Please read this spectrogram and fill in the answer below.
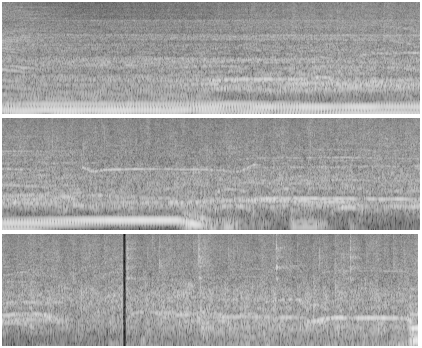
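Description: A live rock band's final chord ringing out on bass and guitar, sliding down in pitch about six seconds in as the song ends. The audience then cheers and whoops.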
